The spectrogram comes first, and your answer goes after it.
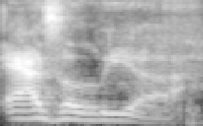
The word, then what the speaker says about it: azalea: us what's called an azalea connor azalea azalea i say things how i want i say things how i want to say you put the emphasis on the wrong syllable it's very important for augusta yeah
